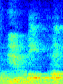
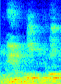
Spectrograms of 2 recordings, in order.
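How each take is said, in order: The two takes are said the same way.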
